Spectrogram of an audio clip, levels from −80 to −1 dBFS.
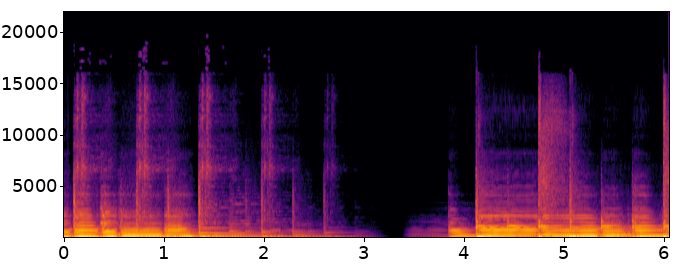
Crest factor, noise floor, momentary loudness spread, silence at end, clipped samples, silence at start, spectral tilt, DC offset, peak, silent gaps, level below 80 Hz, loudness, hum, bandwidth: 14 dB; -44 dBFS; 16 LU; 0 s; under 0.1%; 0 s; -7.5 dB/octave; under 0.1%; 0 dBFS; 3.29-3.38 s; -24 dBFS; -14 LUFS; none; 15.5 kHz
